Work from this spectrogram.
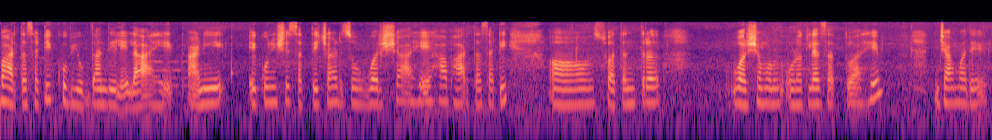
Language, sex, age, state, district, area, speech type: Marathi, female, 30-45, Maharashtra, Yavatmal, urban, spontaneous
